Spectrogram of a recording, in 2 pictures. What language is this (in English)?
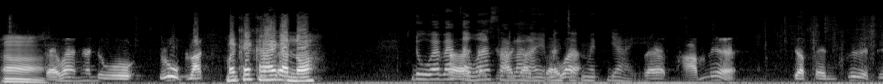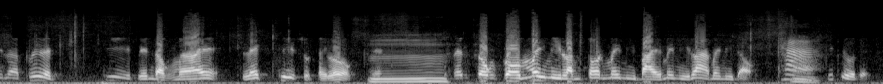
Thai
